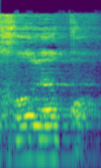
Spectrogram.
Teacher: Huruf qaf yang berada di akhir kalimat dan disukunkan karena waqaf dihukumi qalqalah kubra dibaca dengan pantulan tebal.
